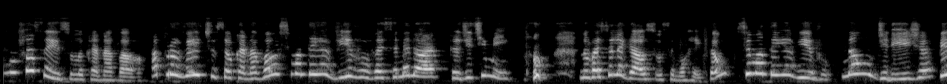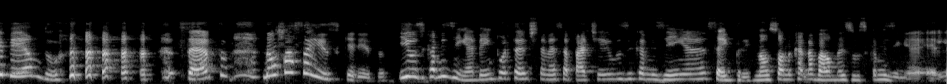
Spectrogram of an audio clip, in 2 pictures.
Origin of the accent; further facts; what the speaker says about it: Rio Grande, Rio Grande do Sul, Brazil; Eu e minha família fomos para o carnaval aqui em Rio Grande do Sul, que é a minha cidade natal.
